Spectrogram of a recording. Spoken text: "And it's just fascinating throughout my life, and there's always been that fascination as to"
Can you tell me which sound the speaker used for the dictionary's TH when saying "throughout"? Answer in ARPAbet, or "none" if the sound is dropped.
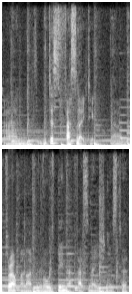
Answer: TH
